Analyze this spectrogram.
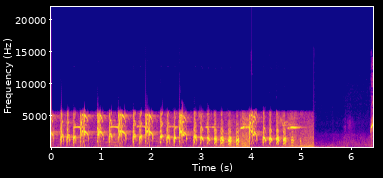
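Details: Gora teetar, the grey francolin, calling in a fast, strident sequence of sharp repeated notes, several per second, stopping abruptly after about five seconds into near silence.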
